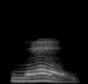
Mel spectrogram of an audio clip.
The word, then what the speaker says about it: nee: No is nee. Remember that double E in Dutch is the sound A, not the sound E.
